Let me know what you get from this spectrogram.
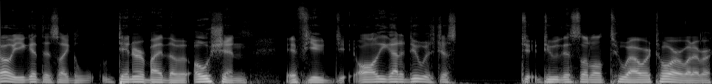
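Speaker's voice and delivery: ordinary delivery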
